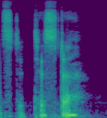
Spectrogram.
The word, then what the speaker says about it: Statista: So I'm looking at that Statista, is that how you say it? Statista? Yeah.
